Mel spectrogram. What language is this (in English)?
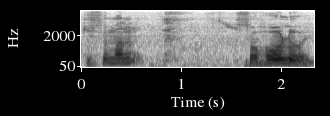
Assamese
